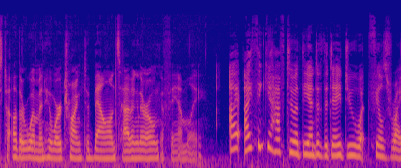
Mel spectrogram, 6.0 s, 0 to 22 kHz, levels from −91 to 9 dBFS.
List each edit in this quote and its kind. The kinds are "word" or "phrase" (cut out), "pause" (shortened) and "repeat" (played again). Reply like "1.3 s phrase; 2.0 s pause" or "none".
2.4 s phrase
